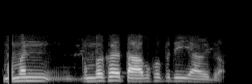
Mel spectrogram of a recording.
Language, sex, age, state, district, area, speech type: Manipuri, male, 18-30, Manipur, Churachandpur, rural, conversation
